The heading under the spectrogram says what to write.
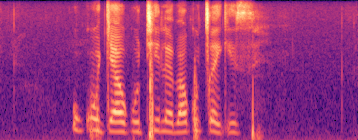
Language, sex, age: Xhosa, female, 28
